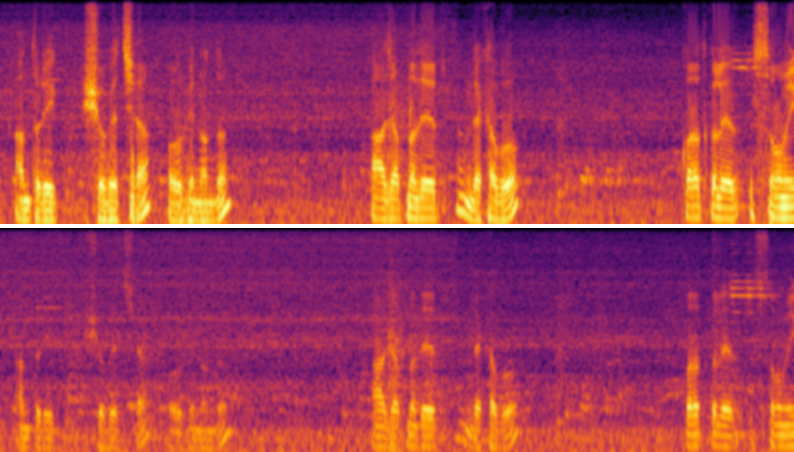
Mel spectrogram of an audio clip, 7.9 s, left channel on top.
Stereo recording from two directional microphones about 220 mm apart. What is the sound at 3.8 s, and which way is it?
Speech, 45° left (ahead or behind).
